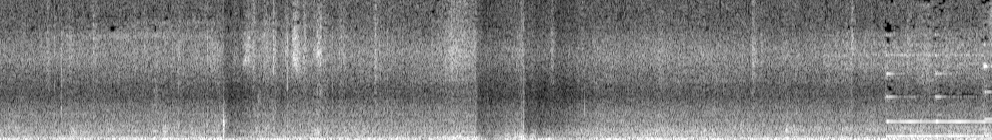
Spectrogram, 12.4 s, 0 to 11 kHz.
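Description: Cabin noise of an N700 series Shinkansen pulling out of the station: a steady running rumble from the wheels and drive, with a brief drop in level about six seconds in. Near the end, the onboard chime melody begins over the public-address speakers.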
